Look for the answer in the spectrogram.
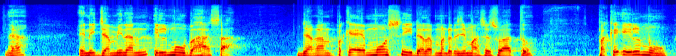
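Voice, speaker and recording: A man preaching in a relaxed, conversational sermon, his voice sitting a little high for a man. He throws in rhetorical questions and teasing asides, then slows down to chant scripture. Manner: chants Arabic verses slowly.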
